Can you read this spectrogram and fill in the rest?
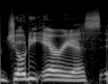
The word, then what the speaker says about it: Jodi Arias: So Jodi Arias, I think that's how you pronounce her name.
